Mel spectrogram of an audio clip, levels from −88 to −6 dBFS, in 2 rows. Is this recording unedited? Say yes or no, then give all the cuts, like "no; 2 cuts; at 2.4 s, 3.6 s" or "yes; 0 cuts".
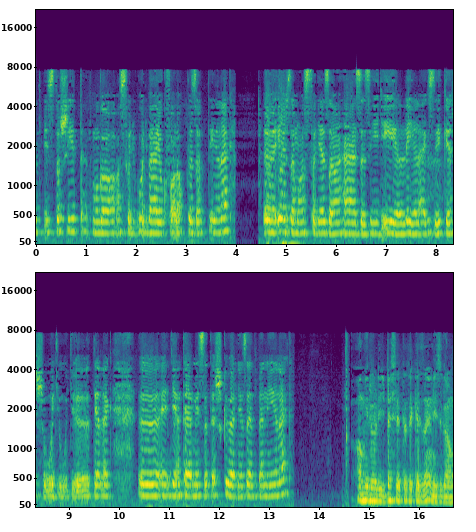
no; 1 cut; at 14.6 s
